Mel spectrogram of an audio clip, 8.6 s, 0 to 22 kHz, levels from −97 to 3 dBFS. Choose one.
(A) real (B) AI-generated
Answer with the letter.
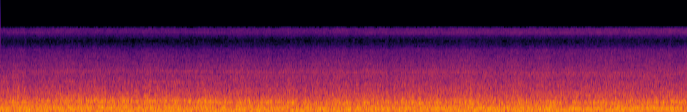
A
